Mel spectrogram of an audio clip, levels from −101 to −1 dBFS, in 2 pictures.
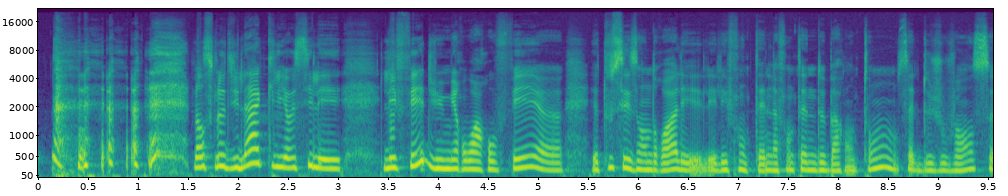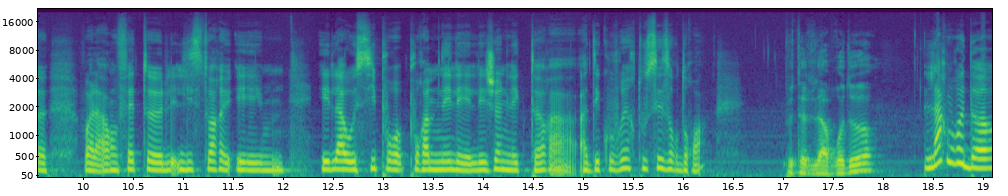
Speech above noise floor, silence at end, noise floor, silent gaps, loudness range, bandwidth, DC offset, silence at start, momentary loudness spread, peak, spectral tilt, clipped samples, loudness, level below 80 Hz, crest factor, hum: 30 dB; 0 s; -44 dBFS; none; 4 LU; 16 kHz; under 0.1%; 0.15 s; 7 LU; 0 dBFS; -6 dB/octave; under 0.1%; -14 LUFS; -38 dBFS; 12 dB; none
